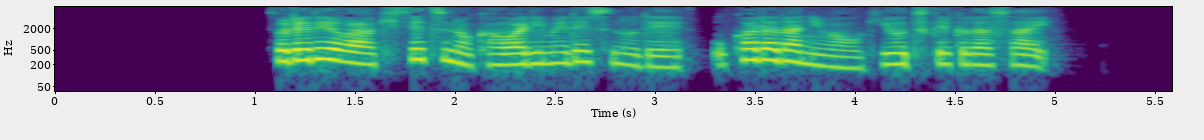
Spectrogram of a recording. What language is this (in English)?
Japanese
